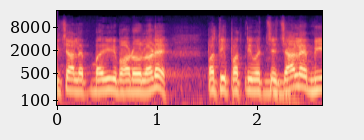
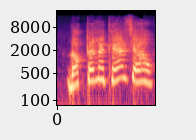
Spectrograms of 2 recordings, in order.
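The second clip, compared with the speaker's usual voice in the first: high-pitched imitation of a wife; raised, insistent wife voice; wife's voice; 9 semitones higher than usual. Wife answers his lost voice.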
